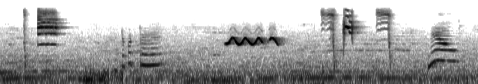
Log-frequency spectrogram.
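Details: Talking Indian ringneck parrots chirping naturally: sharp harsh screeches, falling harmonic whistles and a quick wavering trilled whistle in the middle. The calls are irregular, with a low hum underneath.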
